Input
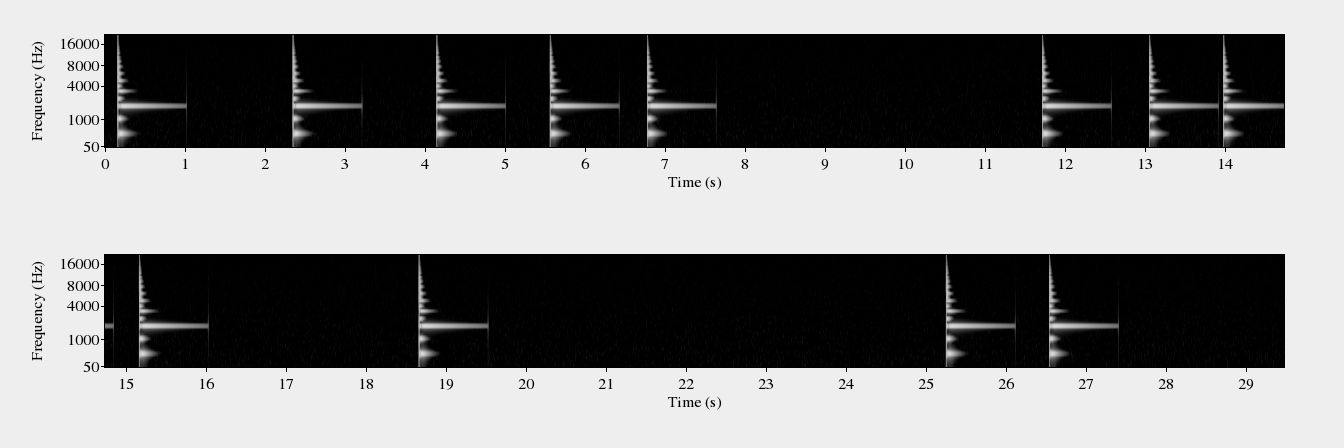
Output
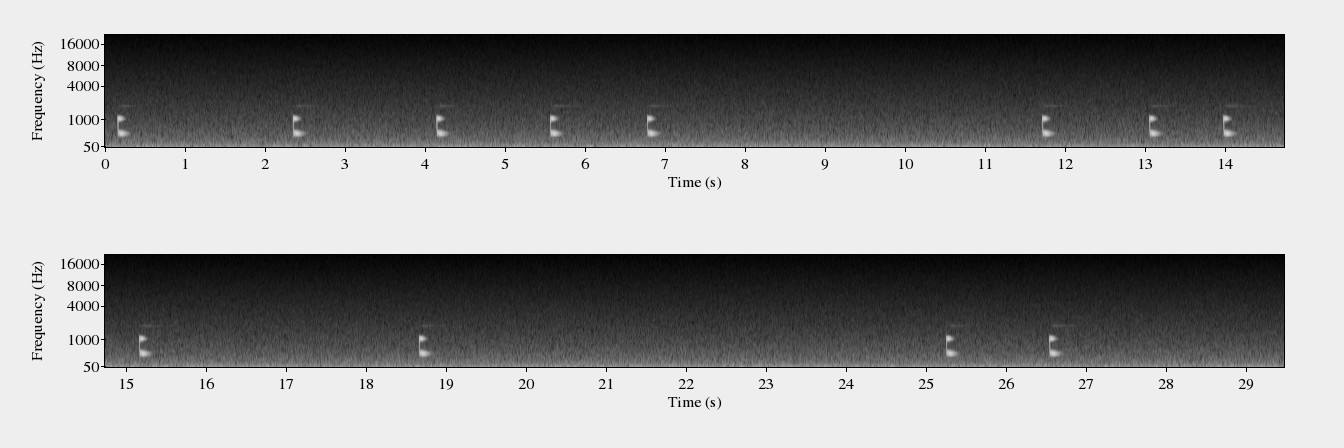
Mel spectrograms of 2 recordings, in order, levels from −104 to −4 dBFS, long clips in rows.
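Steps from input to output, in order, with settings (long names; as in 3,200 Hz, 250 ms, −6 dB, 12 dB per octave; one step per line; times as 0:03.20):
Chebyshev band-pass filter 420–1,100 Hz, order 5
background noise brown −49 dBFS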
